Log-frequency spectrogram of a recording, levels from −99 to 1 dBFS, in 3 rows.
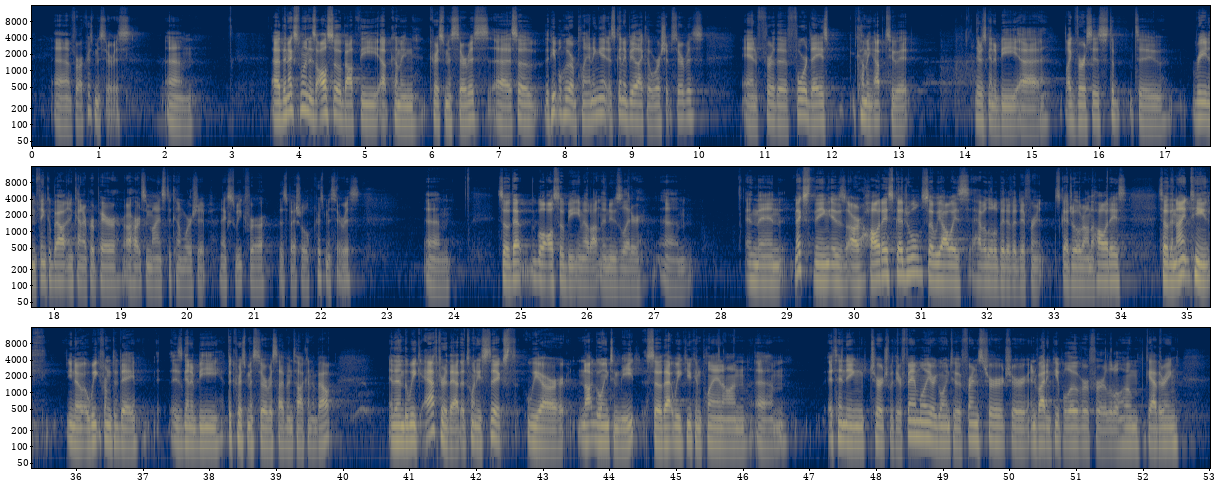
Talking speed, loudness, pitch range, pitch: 190 wpm, -38 LUFS, 115-130 Hz, 120 Hz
